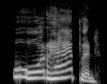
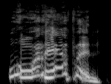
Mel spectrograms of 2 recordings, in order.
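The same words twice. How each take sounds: First: Pressing disbelief. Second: Pitched higher, more insistent; higher, more urgent retold demand. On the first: Retold or imitated. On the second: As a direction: push harder for the answer. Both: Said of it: "I'm almost yelling at him".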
